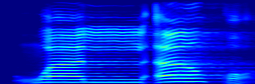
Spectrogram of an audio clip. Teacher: lam sukun ini dibunyikan dengan jelas ya. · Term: alif lam qamariyah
